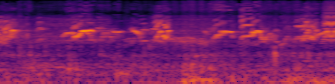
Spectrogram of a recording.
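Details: Feeding cockatiel heard at close range with a handful of scratchy chirps and short whistled notes, irregularly spaced, slightly harsh in places.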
